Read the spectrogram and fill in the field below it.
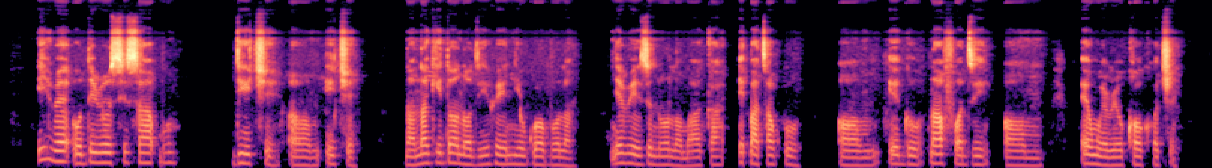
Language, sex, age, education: Igbo, female, 15-29, tertiary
